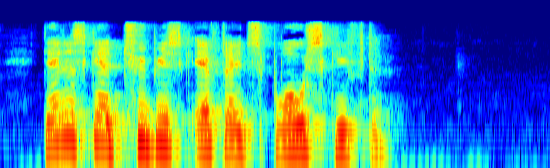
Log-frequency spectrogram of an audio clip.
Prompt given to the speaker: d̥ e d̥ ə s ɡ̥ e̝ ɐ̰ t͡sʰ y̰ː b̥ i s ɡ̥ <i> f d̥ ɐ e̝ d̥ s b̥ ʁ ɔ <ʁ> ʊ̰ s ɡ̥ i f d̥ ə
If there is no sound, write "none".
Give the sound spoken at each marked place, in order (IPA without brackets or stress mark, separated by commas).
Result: e, none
